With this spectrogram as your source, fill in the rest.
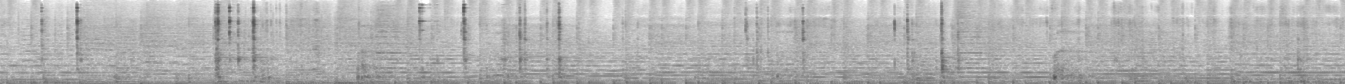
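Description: An Allen key turning a brake caliper bolt on a SEAT Ibiza, a run of small ticking clicks and ratcheting metal taps in a quiet garage, near and fairly faint, with no talk.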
